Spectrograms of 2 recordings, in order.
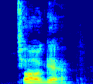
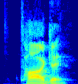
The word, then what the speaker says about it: Tage: Am I saying that right? Tage Erlander. – Tage. – Tage, that's it, yeah.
